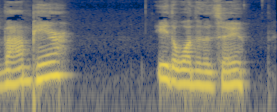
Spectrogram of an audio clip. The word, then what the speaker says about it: Vampyr: as you can see it's four vampire or I believe it's pronounced vampeer either wonder that's a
